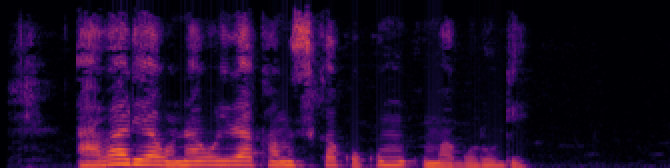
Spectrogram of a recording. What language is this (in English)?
Ganda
